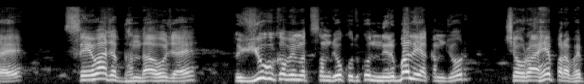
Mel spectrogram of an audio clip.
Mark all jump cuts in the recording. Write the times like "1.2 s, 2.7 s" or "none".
none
